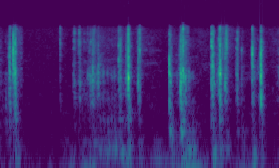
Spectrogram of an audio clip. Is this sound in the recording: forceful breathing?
no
